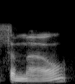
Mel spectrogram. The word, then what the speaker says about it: Samoht: A new artist I've been listening to is, his name is Samo, and it's spelled S-A-M-O-H-T.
